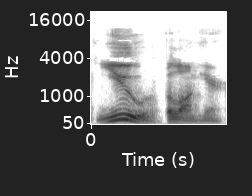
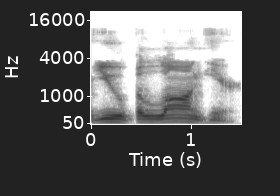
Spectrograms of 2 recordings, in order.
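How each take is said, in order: First: "You" punched, said slowly; slow and weighty, "You" hit first; stress on YOU. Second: "You belong here" drawn out slowly with a falling end; slow, deliberate emphasis demo; stress shifted. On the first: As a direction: lean hard on "You", then draw out the rest. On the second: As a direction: say it slow and let it fall. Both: Shown as a demonstration. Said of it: "it would change the meaning".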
